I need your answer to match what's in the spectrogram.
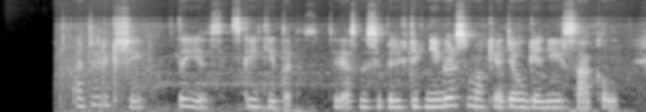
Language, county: Lithuanian, Kaunas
